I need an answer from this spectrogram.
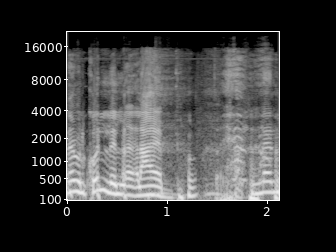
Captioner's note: laughs!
